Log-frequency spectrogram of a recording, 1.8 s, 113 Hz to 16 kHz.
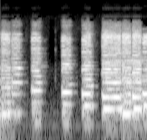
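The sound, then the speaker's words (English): A brief, ominous zombies-mode music cue from the video game Black Ops 2 Zombies: a few short, bright stabs separated by pauses, then a sustained run of loud, rich chords, with no one talking. “But sorry, do you it was the music for Black Ops 2 Zombies.”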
